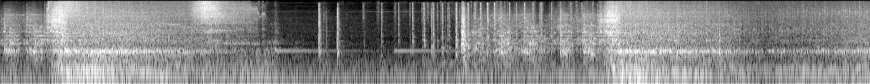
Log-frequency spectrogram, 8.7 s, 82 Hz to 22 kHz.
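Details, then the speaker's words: 2015 Chevy Tahoe police package V8 with front passenger-corner collision damage, 76,480 miles, about 5,400 hours: starts and settles into an even idle with a steady low hum, no knocks. The fan kicks on loudly and rubs on something; engine otherwise sounds healthy. "Engine starts. Sounds good. The fan is going crazy up there."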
